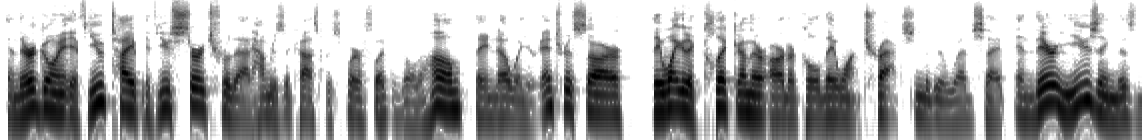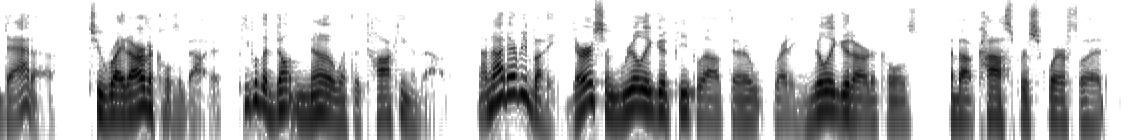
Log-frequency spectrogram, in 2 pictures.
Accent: California, United States; I'm from California, so my mind's going to be a little distorted

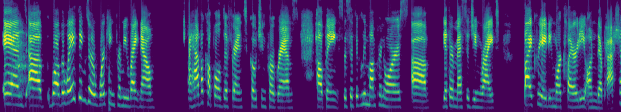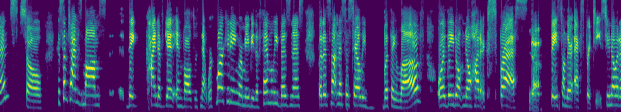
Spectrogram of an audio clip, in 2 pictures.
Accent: Brazil; because I'm from Brazil and I started tutoring my friends from school

